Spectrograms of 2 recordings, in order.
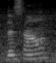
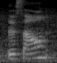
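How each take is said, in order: No difference in how they are said.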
